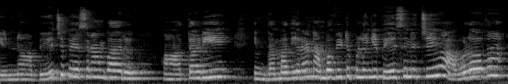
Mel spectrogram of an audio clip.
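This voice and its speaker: A woman's voice: very high-pitched, a little fast, darkish tone. A woman acting as a gossiping neighbor who mocks the family in a comedy skit. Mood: gossipy. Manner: gossipy, mocking. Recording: roomy echo.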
